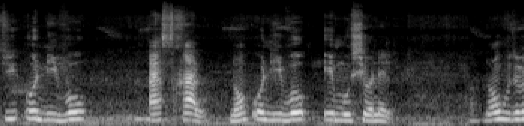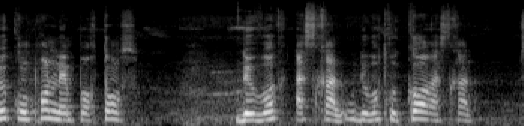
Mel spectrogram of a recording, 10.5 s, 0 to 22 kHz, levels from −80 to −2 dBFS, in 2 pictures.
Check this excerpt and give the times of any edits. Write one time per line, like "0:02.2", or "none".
0:04.8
